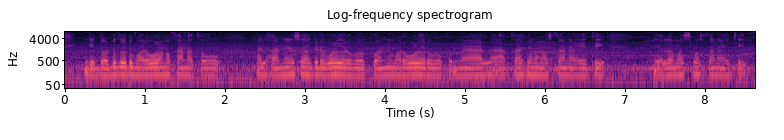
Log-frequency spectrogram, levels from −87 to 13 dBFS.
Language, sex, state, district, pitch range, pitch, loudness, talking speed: Kannada, male, Karnataka, Belgaum, 125-135 Hz, 130 Hz, -28 LUFS, 145 wpm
